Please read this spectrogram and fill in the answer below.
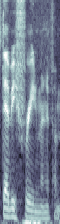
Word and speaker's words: Friedman: It's spelled like fried chicken, Fried, man, Friedman. Okay, and you're going to find the alphabet video.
